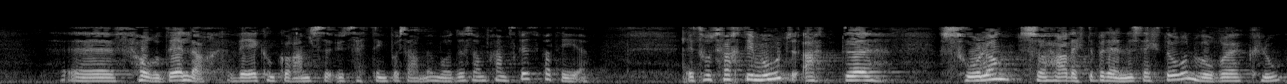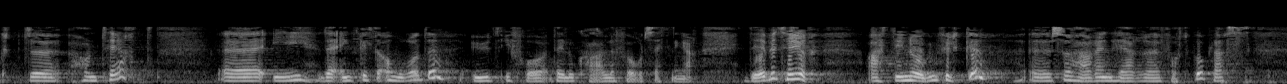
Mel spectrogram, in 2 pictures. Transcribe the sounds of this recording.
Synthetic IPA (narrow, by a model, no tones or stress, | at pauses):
fɔʁd̪eːləʁʋɛkʰʊŋkʉʁɑnsəʔʉːt̪sɛt̪ːɪŋpʰɔsɑ̰məmoːd̪əsɔmfʁɛmskʁɪt̪spɑʁt̪ʰiːə̰ | ɛɡt̪ʰʁuːt̪ʰʋæʁt̪ɪmuːt̪ɑt̪ | sɔlɑŋt̪sɔɦɑʁd̪ɛt̪ːəpɔd̪ɛnːəsɛkt̪ʊʁənʋuːʁəkʰluːkt̪hɔnt̪ʰeːʁt̪ | ɪd̪ɛʔɛŋkəlt̪ə̰ʔɔmʁoːd̪əʔʉːt̪ʰɪfʁoːd̪æɪlʊkʰɑ̰ːləfɔ̰ːʁʉ̰ːt̪sɛt̪nɪŋɑ̰ʁd̪ɛbət̪ʰyːʁ | ʔɑt̪ɪnoːɡənfʏlkə | sɔɦɑʁæɪnɦeːʁfɔt̪ːpʰɔpʰlɑs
